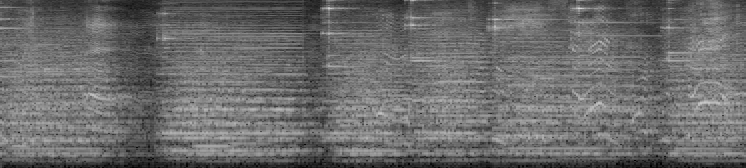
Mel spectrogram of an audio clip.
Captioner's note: actors chattering and sobbing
